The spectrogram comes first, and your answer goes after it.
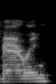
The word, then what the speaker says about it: Maring: take it from me my last name is maring it's two syllables should be pretty easy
